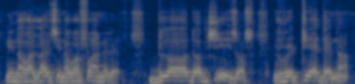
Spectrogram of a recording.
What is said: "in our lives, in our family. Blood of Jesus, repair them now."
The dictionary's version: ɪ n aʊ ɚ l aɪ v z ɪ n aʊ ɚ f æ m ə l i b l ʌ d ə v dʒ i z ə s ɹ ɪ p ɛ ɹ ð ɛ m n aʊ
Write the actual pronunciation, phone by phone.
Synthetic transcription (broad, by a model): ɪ n aʊ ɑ l aɪ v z ɪ n aʊ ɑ f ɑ m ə l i b l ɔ d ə p dʒ i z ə s ɹ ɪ p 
